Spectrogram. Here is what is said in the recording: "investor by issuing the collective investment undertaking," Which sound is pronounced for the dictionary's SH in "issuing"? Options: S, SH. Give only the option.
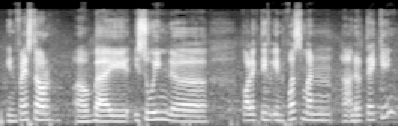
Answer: S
